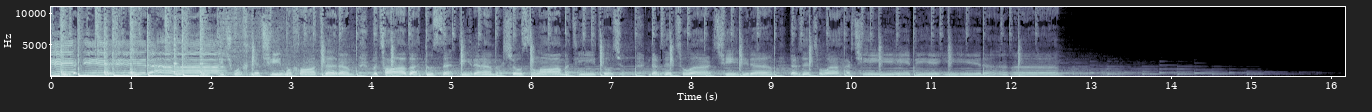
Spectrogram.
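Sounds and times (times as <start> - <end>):
remix music: 0.0 - 12.7.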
